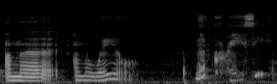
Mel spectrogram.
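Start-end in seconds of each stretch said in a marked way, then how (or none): 1.8-2.7 awed whisper. Acted. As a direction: whisper in wonder. Amazed aside to children.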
